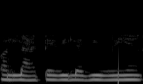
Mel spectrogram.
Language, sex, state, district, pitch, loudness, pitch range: Hindi, female, Uttar Pradesh, Budaun, 215 Hz, -41 LUFS, 210-215 Hz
